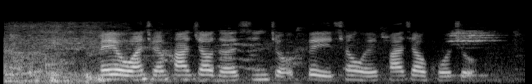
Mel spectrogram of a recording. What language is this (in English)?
Chinese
